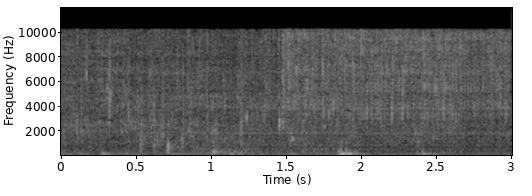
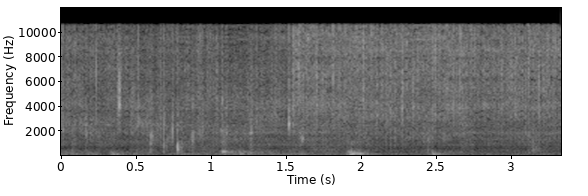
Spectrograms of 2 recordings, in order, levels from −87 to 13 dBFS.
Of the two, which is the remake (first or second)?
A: second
